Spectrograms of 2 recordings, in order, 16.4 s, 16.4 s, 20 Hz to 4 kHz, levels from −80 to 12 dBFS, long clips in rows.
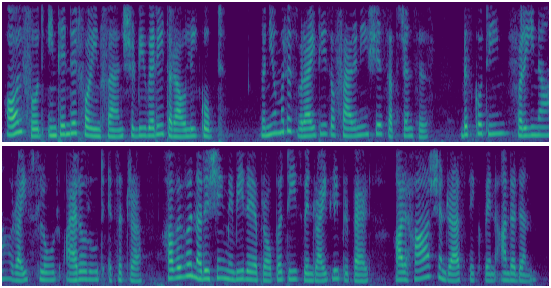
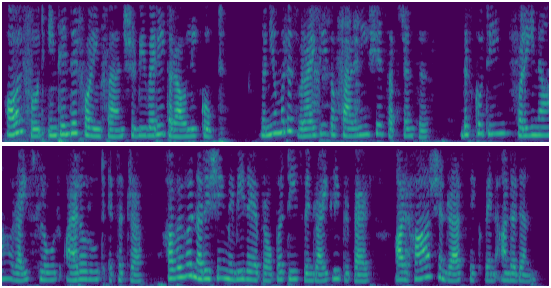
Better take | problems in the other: first | noise reduction (classical method WPE with log-MMSE)

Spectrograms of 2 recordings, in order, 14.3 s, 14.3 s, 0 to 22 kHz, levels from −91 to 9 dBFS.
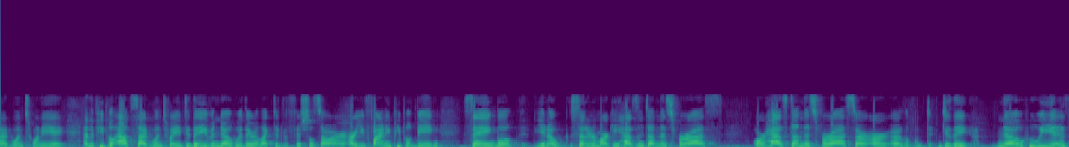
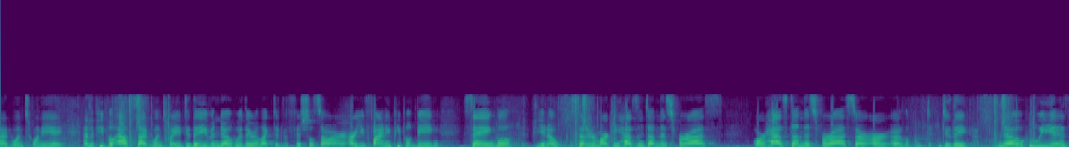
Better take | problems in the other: first | background sound (Squeak); 20 dB below the speech

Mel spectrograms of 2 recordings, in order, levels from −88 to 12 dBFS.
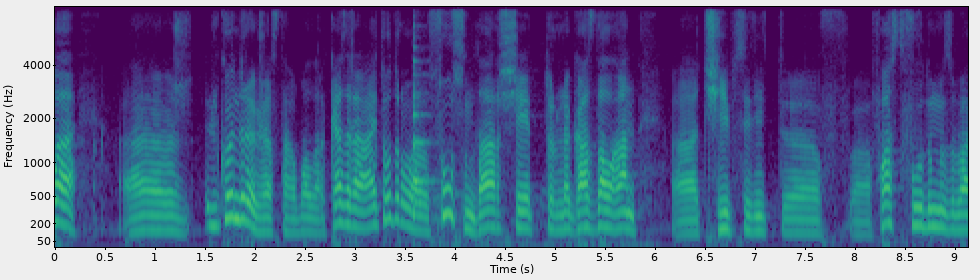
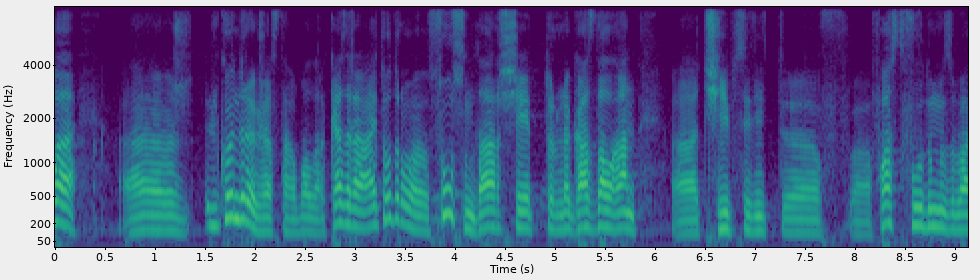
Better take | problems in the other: second | background sound (Bowed string instrument); 11 dB below the speech

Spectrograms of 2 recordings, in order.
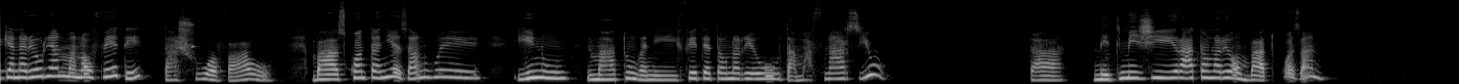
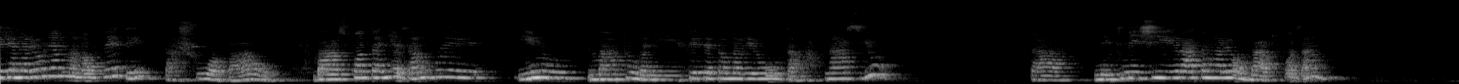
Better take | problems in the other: first | room echo; dies away in 0.6 s

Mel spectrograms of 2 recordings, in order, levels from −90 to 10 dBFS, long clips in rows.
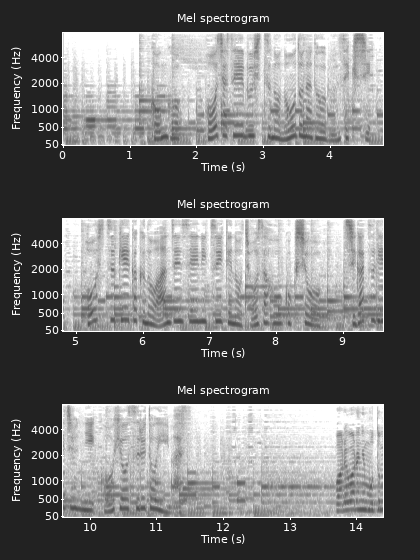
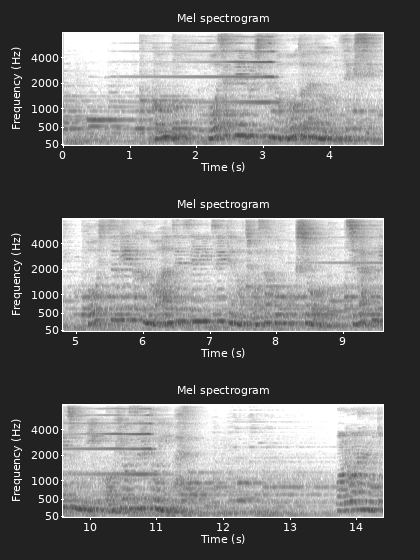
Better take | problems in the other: first | background sound (Bowed string instrument); 10 dB below the speech // room echo; dies away in 1 s

